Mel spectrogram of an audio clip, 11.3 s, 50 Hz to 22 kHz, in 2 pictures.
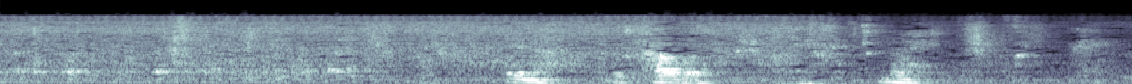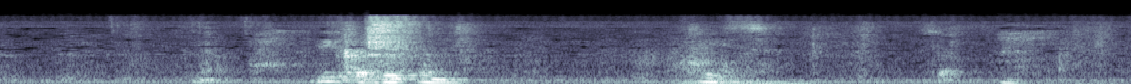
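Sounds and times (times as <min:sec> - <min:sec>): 
tap water running while rinsing sticky slimy food: 0:00.0 - 0:04.4
speech: 0:02.6 - 0:03.7, 0:04.4 - 0:04.8, 0:07.2 - 0:08.1, 0:09.2 - 0:09.5.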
